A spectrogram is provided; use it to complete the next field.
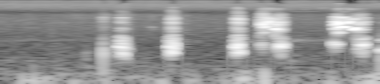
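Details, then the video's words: Female Chukar partridge, used as a hunting decoy, gives hoarse clucking notes, single and in quick pairs, about five bursts in two seconds, with nothing else heard. "shikari chakor ki awaz keklik sesi hunting season dasi madi awaz bast female sound"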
